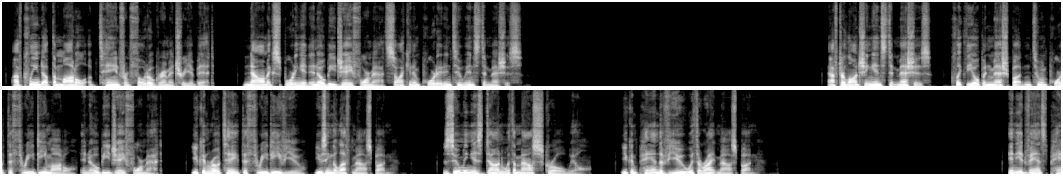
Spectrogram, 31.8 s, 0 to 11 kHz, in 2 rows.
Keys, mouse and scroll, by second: 5.5-7.8 drag.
